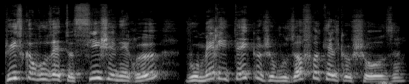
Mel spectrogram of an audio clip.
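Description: A man's voice: high-pitched, sing-song, normal speed, voice pushed up. A man voicing a humble prison concierge in a storybook reading, deferential and astonished. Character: humble old male prison concierge, awed and eager.

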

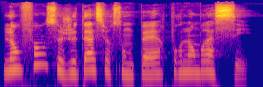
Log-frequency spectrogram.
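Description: A woman reading a classic novel aloud in a measured, clear narration. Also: mid-range voice, darkish tone, no room sound, clean studio sound. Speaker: audiobook narrator.

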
